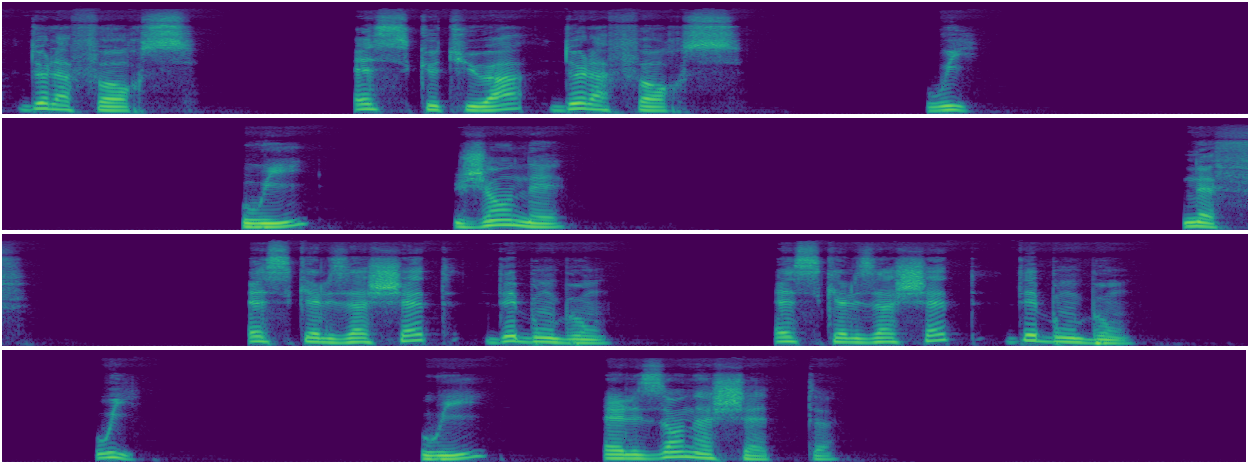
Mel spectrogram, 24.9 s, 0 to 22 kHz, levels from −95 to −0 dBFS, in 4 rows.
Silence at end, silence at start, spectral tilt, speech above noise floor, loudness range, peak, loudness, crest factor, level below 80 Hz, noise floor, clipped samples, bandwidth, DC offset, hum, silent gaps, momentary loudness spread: 2.05 s; 0.1 s; -5 dB/octave; over 65 dB; 8 LU; -10 dBFS; -26 LUFS; 20 dB; -62 dBFS; under -90 dBFS; under 0.1%; 17 kHz; under 0.1%; none; 9.81-10.44 s, 10.70-12.13 s; 14 LU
